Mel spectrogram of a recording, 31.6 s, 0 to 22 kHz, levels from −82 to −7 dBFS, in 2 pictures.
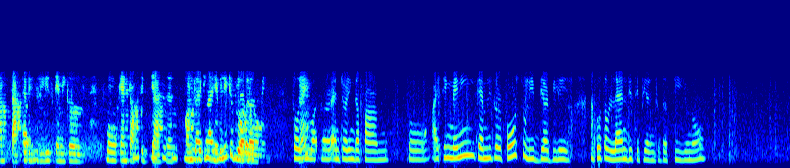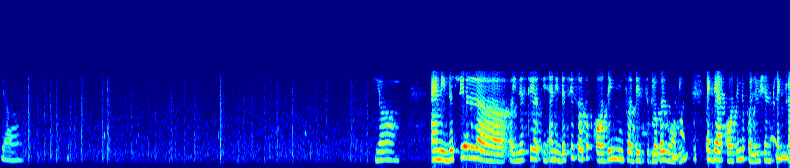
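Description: Speech suppressed in double talk, 0.05 to 6.53 s: the talker's level dips by up to about 25 dB, for roughly three seconds in total, likely because the echo canceller turned everything down while both sides spoke at once.

Echo leak, 0.37 to 2.37 s and 4.29 to 5.54 s: a copy of the voice returns 286 ms late, faint at about 25 dB below the speech at first, then loud at about 5 dB below. The likely cause is a loudspeaker end whose canceller let its microphone pickup through.

Codec payload misread, 11.36 to 11.91 s: the speech drowns in harsh distortion because the decoder read the G.726 code words with their bits in the wrong order.

Background gated by the echo canceller, 23.98 to 24.09 s: the room sound drops by about 8 dB for roughly 70 ms while the canceller clamps the microphone during loudspeaker playback.

Speech suppressed in double talk, 26.17 to 27.29 s and 29.20 to 31.60 s: the voice briefly dips by about 15 dB, then later by up to about 25 dB for about 1.5 s, likely from the same overlap ducking.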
